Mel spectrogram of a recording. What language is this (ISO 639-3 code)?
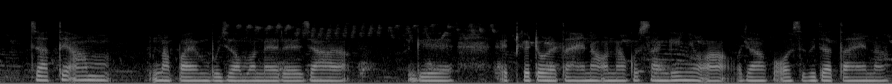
sat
